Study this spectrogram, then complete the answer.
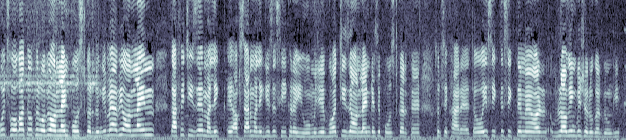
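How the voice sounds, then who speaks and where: With hardly any pauses, a woman speaks in a high voice with ordinary pitch variation, and the room echo is audible. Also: moderate pace. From Tamil Nadu, India. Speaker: solo traveller. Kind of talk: interview. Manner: halting.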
